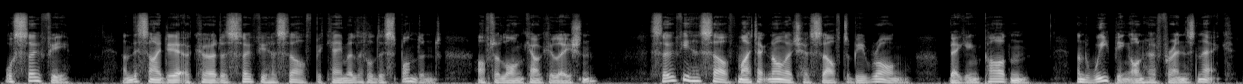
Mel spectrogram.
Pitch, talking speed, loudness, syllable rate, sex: 100 Hz, 145 wpm, -18 LUFS, 5.5 syllables/s, male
